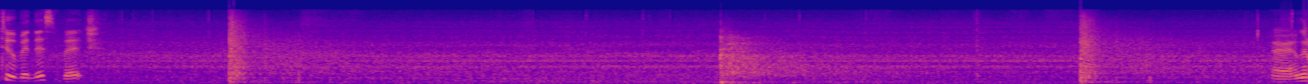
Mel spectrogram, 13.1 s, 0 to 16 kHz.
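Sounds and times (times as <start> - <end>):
steady hum with faint tones: 0.0 - 13.0
firework boom with echo: 2.2 - 3.6, 7.2 - 9.7, 10.8 - 12.3.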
